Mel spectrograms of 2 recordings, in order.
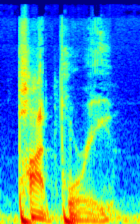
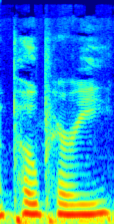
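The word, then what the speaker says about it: potpourri: saying wrong uh well she called it pot pory potp oh the PO Perri po Perri and did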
